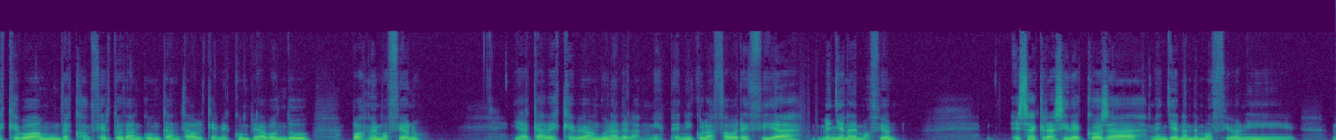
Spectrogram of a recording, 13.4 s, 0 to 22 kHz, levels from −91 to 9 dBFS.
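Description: At about 8.00 s the speech gets hit by a short burst of loose connector crackle that runs to roughly 8.18 s, so under a fifth of a second. What's going on there is a worn or grubby contact somewhere in the chain flickering between connected and not, chopping the signal on and off. You hear it as a ragged, scratchy crackle laid over the voice.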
